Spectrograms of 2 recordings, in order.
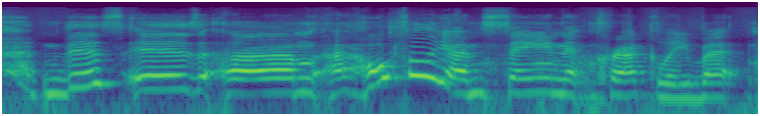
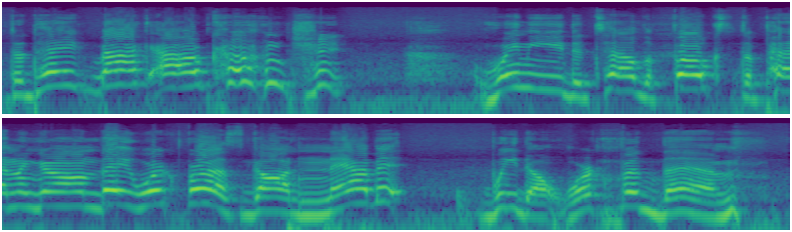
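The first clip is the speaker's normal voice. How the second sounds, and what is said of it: Imitated Tennessee accent of Representative Burchett. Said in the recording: “his name is Mr. Burchett... Representative from Tennessee. And his accent did not sound as stupid as mine.”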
